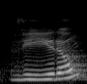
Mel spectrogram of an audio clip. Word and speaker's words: viram: Viram, qual é a sílaba tônica, a sílaba forte? É o vi. Virão, qual é a sílaba forte? O ão, né? Lá a última sílaba.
